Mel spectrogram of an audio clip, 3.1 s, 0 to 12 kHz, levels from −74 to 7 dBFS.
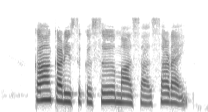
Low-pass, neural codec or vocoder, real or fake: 7.2 kHz; none; real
